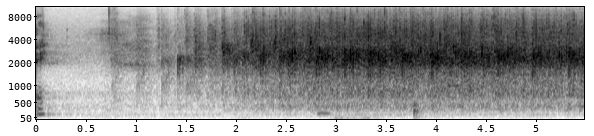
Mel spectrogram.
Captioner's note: everyone applauding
